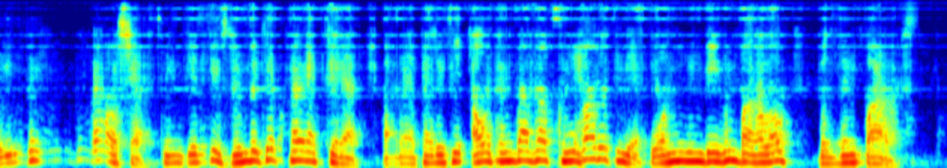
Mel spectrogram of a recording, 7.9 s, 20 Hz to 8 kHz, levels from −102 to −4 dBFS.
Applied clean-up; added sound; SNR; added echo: neural mask model DeepFilterNet 3.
